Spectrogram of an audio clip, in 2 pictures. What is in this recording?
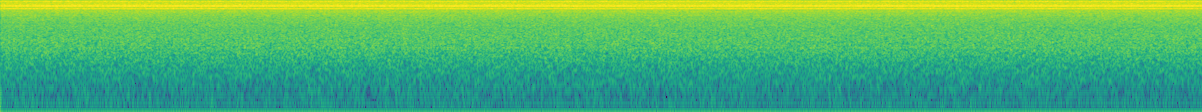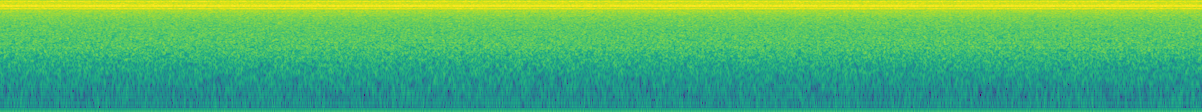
Lluciapomaresius stalii, an orthopteran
